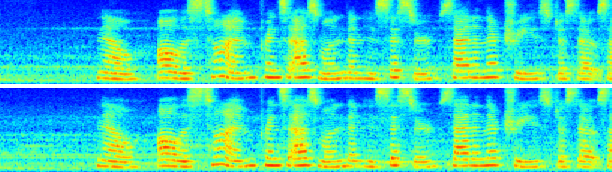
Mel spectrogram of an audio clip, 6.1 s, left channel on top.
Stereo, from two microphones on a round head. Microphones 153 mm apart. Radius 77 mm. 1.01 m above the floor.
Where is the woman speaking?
5° right (ahead or behind), 1.6 m.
